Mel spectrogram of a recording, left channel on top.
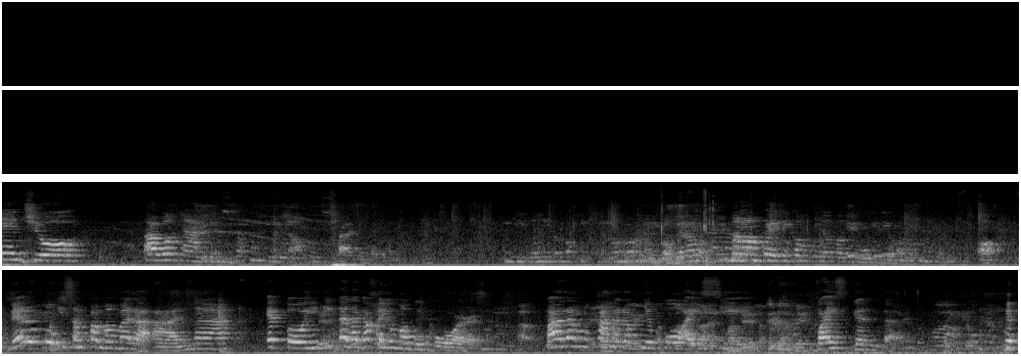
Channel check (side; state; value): left; silent; digital silence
